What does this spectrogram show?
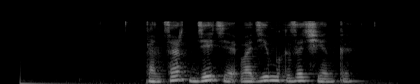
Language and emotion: Russian, neutral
